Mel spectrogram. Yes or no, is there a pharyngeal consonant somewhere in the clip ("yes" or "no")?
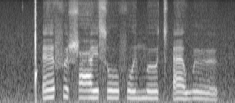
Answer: yes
